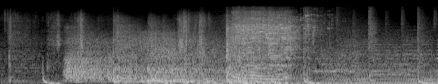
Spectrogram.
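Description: Glass shattering loudly for under a second, a little past two seconds in, over background music, after a thud about half a second in.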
